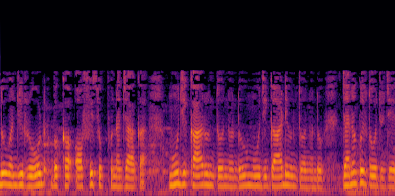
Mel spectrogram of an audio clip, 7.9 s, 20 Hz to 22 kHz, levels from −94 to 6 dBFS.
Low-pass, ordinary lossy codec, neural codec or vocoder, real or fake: 7.2 kHz; MP3, 24 kbps; none; real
